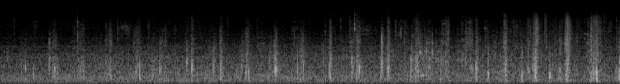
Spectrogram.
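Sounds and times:
horse cantering: 0:00.2 - 0:06.2.

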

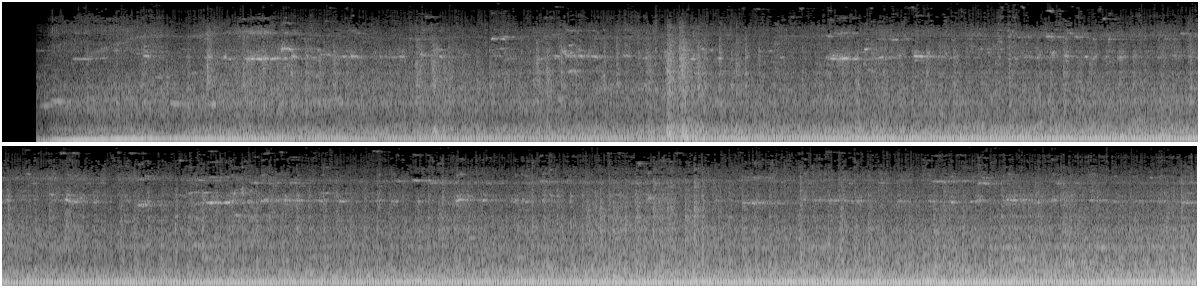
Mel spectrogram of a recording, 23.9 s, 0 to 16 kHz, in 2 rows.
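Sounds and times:
earth mover engine starting up: 0:00.4 - 0:23.8.

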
